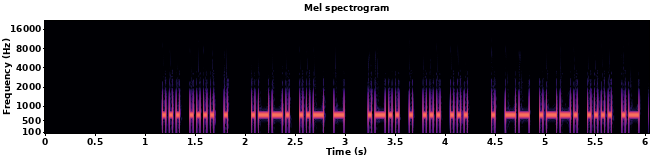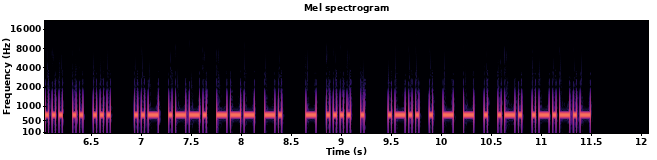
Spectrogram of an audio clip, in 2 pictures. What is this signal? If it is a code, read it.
Morse code, heard as a keyed tone, about 34 wpm, 700 Hz. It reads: SHE PUT LESS EMPHASIS UPON THE LETTER.
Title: Sentences from Top 1400 Words 35wpm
